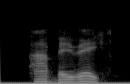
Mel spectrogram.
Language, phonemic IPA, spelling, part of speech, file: Dutch, /aːbeːˈʋeː/, ABW, proper noun, Nl-ABW.ogg
- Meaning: initialism of Algemene bijstandswet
